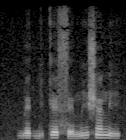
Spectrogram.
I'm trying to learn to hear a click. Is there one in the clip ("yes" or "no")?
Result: no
